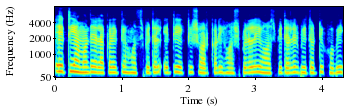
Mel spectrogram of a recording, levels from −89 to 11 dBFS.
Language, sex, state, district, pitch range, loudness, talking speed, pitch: Bengali, female, West Bengal, Purulia, 215-230 Hz, -19 LUFS, 220 wpm, 225 Hz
